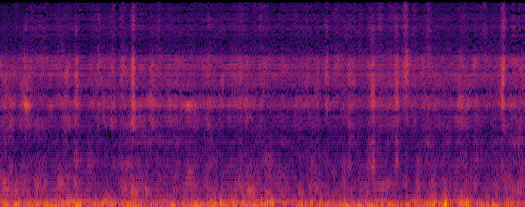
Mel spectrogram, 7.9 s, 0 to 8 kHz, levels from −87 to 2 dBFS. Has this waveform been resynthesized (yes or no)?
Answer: yes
